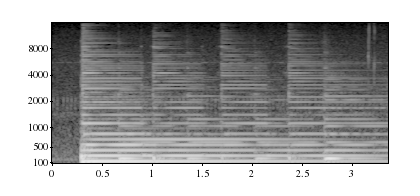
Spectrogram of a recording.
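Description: Plucked guitar strings ring out in a steady, even eighth-note fingerpicking pattern, bass notes alternating with higher strings, played alone and close up.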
